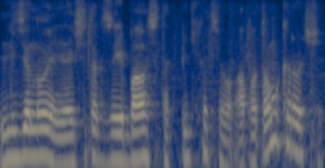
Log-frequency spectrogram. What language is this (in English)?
Russian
